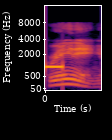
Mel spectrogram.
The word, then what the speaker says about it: Groening: Simpsons creator Matt Groening. It rhymes with raining.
